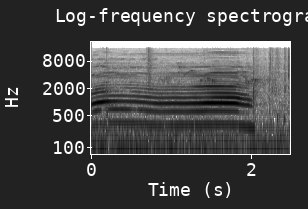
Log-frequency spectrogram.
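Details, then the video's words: Caterwauling cat in a village fight between two males over a female, one sustained, steady-pitched wail lasting about two seconds that ends abruptly, followed by soft clicks and rustling. "Two Cats fight each other for beautiful girl"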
